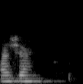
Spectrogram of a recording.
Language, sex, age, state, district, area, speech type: Kashmiri, male, 18-30, Jammu and Kashmir, Ganderbal, rural, conversation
